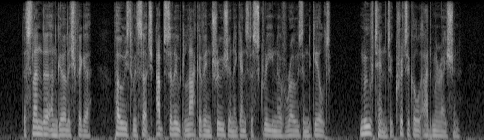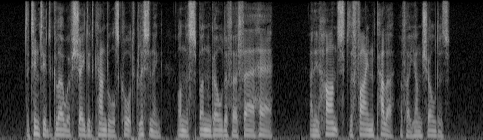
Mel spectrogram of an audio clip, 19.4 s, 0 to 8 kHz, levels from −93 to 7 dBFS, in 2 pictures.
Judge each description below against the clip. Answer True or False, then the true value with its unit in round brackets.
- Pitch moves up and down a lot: False (2.9 semitones)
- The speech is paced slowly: False (150 wpm)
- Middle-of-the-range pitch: False (105 Hz)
